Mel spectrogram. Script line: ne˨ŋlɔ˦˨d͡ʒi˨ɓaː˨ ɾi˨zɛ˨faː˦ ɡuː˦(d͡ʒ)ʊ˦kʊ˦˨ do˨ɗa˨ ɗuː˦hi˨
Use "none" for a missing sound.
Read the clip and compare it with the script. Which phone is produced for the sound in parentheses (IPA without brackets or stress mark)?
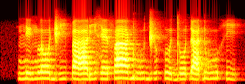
d͡ʒ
